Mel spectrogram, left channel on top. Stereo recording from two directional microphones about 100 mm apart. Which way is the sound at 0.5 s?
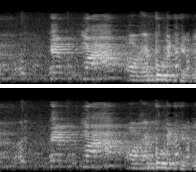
15° left (ahead or behind).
